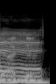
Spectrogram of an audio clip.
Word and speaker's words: Agde: Donc là, Lidl cherche un ou une adjointe manager de supermarché à Agde, pardon, je prononce mal, c'est ça, dans l'Hérault, voilà. Oui, c'est Agde.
